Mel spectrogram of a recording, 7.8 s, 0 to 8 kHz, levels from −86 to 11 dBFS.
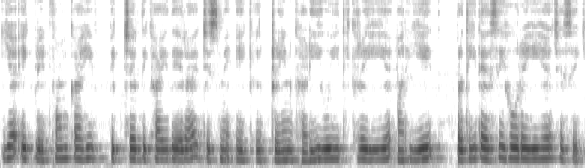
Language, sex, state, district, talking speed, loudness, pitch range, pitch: Hindi, female, Uttar Pradesh, Jyotiba Phule Nagar, 215 wpm, -27 LUFS, 175-185 Hz, 180 Hz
